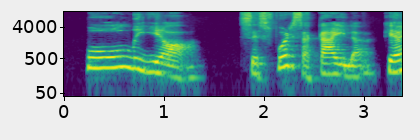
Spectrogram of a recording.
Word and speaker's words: Julia: Hi, Julie. A Julia no le gusta como dicen su nombre, le suena a lluvia. Es con J, recalca, y pronuncia su nombre despacio, exhalando un leve soplido. Julia.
